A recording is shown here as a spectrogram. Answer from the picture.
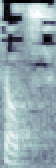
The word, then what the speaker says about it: Celt: The Celts, by the way, don't pronounce it Celts when you're out there in Scotland or Ireland now. Correct you, Celt. The C is pronounced K, Celt.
